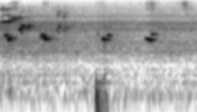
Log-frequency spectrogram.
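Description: A bird gives a few short, high chirps, faint and somewhat distant, in an otherwise quiet setting with one soft low thump.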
